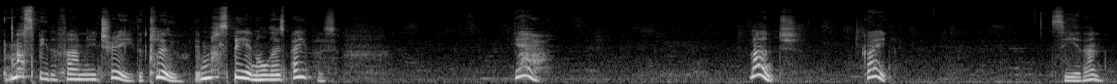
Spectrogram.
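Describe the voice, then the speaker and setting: A woman's voice: a little high, very animated, slow, long pauses, darkish tone, slightly rough, full character voice. An actress playing an agitated, eager woman talking on a phone call in a radio drama.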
